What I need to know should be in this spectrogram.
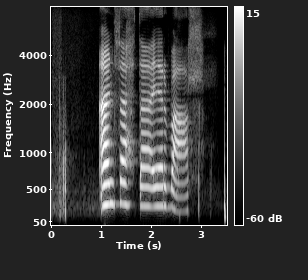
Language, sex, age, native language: Icelandic, female, 9, Icelandic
